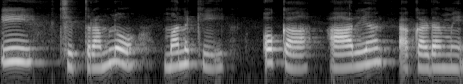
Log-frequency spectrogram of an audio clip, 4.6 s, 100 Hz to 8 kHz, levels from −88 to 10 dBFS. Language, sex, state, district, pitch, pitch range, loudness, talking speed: Telugu, female, Andhra Pradesh, Anantapur, 255 Hz, 235-310 Hz, -16 LUFS, 90 wpm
